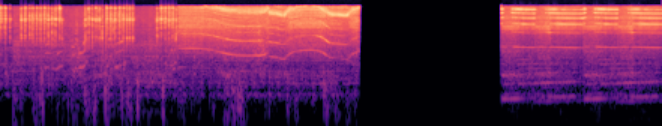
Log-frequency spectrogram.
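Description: Rapid ticking and scraping, then a handheld electric rotary tool drilling small holes in wood, its whine sliding down and back up in pitch as the bit loads. After a short silence the rotary tool runs again in a few short bursts.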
